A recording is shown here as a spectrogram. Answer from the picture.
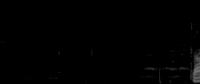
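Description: Faint buzzing of a flying insect, heard briefly twice: once near the start and again about a second and a half in.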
